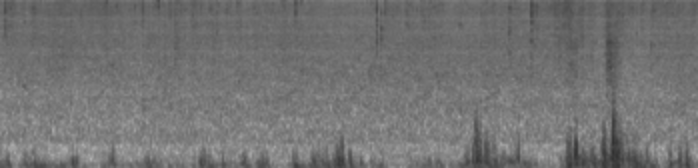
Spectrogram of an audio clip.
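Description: Wind buffeting the microphone in uneven low gusts, with stronger gusts near the end.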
